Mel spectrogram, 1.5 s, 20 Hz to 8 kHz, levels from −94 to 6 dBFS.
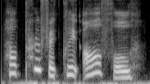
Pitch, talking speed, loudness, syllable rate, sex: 250 Hz, 120 wpm, -16 LUFS, 5.4 syllables/s, female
